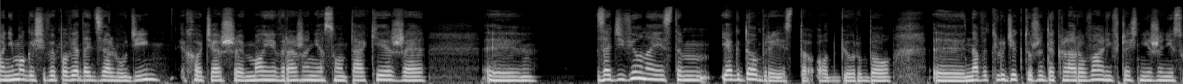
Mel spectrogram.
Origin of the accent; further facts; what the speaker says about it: Reszel, Warmian-Masurian Voivodeship, Poland; now in Gdynia, Poland; z Warmii i Mazur, z miasta Reszel. Urokliwe, piękne warmińskie miasteczko.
